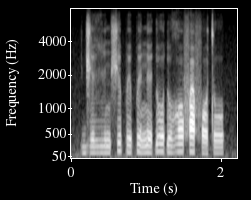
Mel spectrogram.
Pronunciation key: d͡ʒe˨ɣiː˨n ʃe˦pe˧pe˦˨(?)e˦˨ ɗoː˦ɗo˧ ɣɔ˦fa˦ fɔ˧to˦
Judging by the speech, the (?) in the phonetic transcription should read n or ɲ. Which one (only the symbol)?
n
